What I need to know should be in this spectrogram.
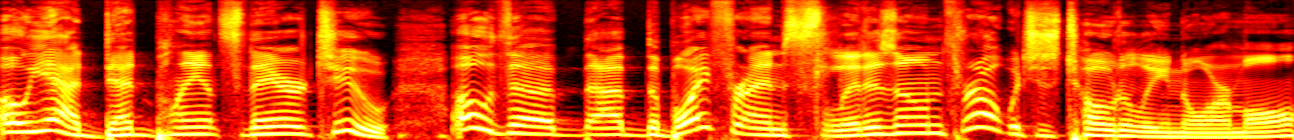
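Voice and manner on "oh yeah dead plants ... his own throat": put-on patronizing, lecturing, condescending know-it-all voice. Retelling an episode scene, quoting Dean laying into Sam: condescending Dean, "I told you so". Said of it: "a condescending, "I told you so" kind of way".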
